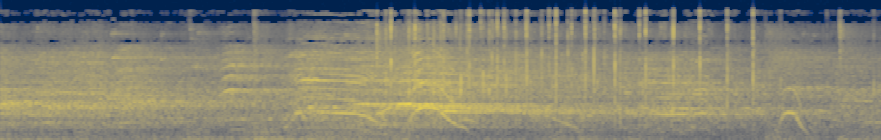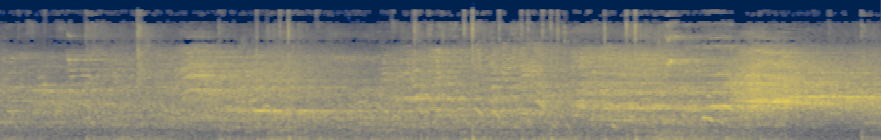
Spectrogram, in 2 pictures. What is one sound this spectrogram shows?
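Young girls call out and chatter in a large echoing gym.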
